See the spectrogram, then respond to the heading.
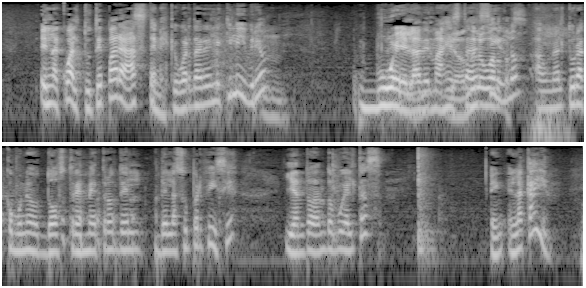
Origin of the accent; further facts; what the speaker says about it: San Salvador, El Salvador; Estoy en el pasaje donde, en las colonias donde viví en mi niñez, allá por el Boulevard de los Héroes.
